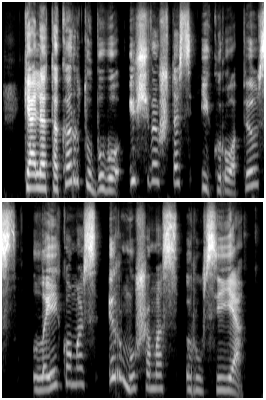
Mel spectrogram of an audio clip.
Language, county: Lithuanian, Kaunas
